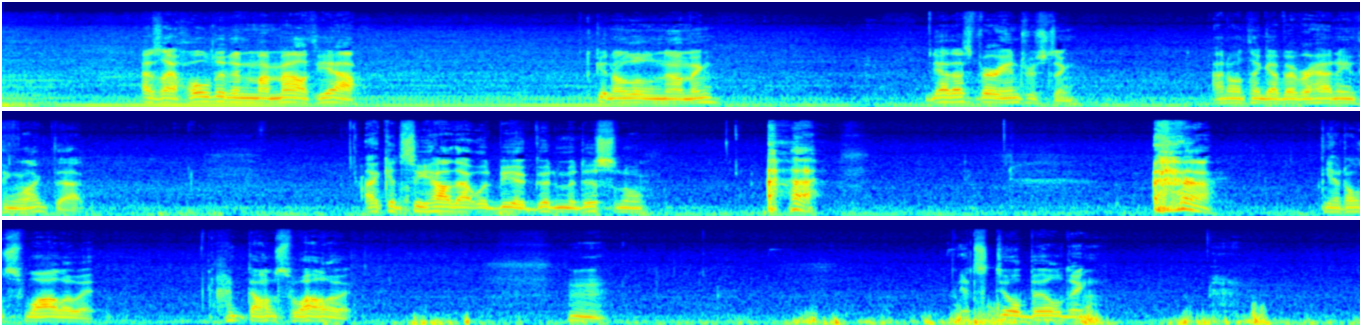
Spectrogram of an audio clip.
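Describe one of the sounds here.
A middle-aged man talks calmly and close up, in short phrases with pauses.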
